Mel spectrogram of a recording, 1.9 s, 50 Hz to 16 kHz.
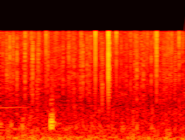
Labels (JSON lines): {"label": "biophony", "recorder": "SoundTrap 300"}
